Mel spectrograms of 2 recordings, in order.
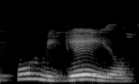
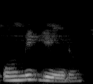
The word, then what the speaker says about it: formigueiro: tchau pronunciar águia e formigueiro né aí ó a letra o som da letra u não é pronunciado quando a gente fala águia e formigueiro só é a pronunciado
